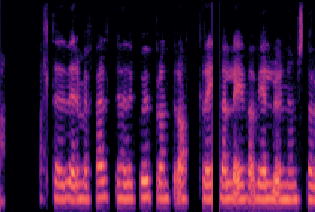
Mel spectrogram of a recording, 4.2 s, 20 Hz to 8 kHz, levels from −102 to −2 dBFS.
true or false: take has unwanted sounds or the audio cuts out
true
